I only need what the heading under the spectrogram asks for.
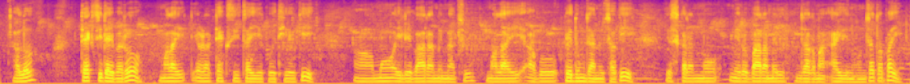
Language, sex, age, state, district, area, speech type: Nepali, male, 30-45, West Bengal, Kalimpong, rural, spontaneous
